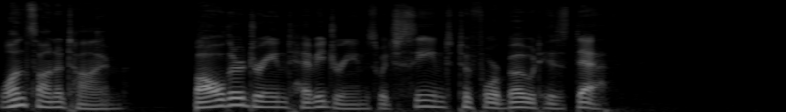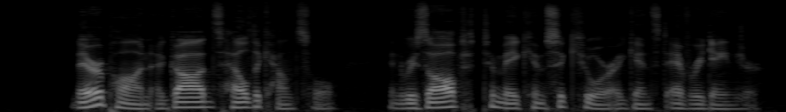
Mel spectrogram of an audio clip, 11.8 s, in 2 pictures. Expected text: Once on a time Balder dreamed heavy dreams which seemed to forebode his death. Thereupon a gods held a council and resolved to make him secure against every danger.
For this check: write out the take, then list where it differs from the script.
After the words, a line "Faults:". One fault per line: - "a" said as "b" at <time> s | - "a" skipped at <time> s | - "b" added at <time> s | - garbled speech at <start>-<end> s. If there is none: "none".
Once on a time Balder dreamed heavy dreams which seemed to forebode his death. Thereupon a gods held a council and resolved to make him secure against every danger.
Faults:
none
